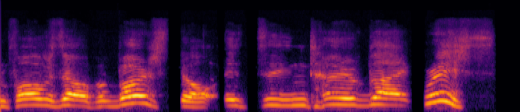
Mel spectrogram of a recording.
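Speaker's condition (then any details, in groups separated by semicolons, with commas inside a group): Cerebral palsy; speech therapy as child, now speaks clearly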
